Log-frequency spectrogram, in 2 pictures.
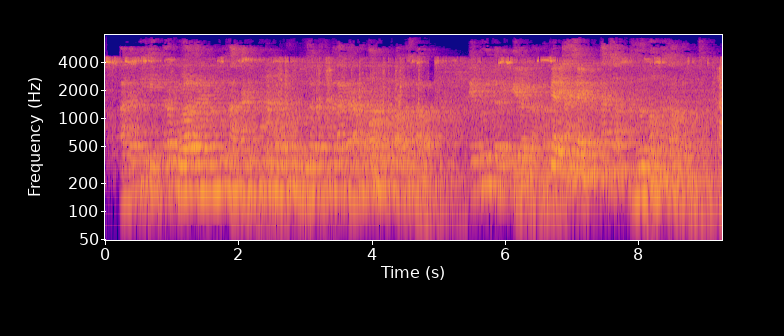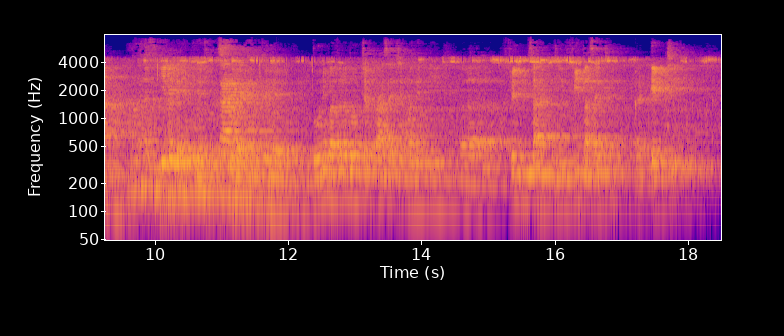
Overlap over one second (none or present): present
